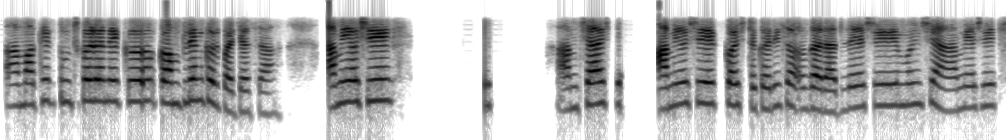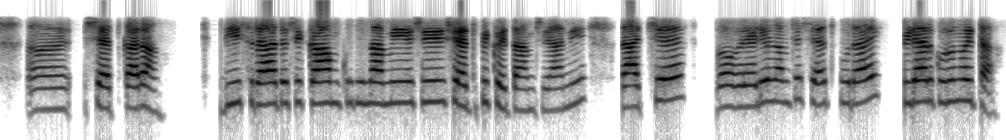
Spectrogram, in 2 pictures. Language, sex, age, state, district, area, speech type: Goan Konkani, female, 18-30, Goa, Canacona, rural, conversation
